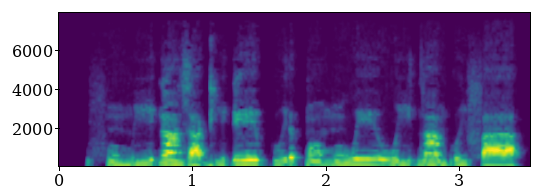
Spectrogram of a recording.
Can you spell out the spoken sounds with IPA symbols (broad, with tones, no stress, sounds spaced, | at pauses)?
f ũ˨ m iː˦ ɗ ã˦ z a˨ ɡ i˨ ɗ eː˦ kʷ i˧ ɾ ə˧ k͡p ɔ̃˧ m ũ˨ w eː˨ w i˦˨ d ã˦˨ ɡʷ i˧ f a˧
